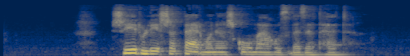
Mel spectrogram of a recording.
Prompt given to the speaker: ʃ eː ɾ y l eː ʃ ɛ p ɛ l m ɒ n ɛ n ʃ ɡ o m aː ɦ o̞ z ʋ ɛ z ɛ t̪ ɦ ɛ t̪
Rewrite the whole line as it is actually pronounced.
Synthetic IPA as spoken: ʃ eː ɾ y l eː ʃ ɛ p ɛ r m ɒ n ɛ n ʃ k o m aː ɦ o̞ z ʋ ɛ z ɛ t̪ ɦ ɛ t̪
